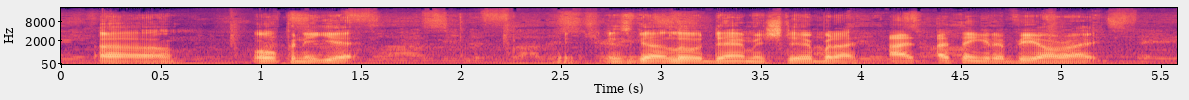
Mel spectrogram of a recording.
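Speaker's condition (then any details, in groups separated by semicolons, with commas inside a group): No condition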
